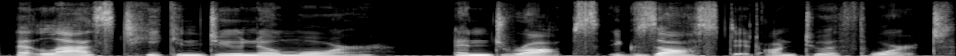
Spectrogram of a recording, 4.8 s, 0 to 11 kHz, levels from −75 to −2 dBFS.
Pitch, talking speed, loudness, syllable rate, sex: 220 Hz, 175 wpm, -16 LUFS, 3.7 syllables/s, female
